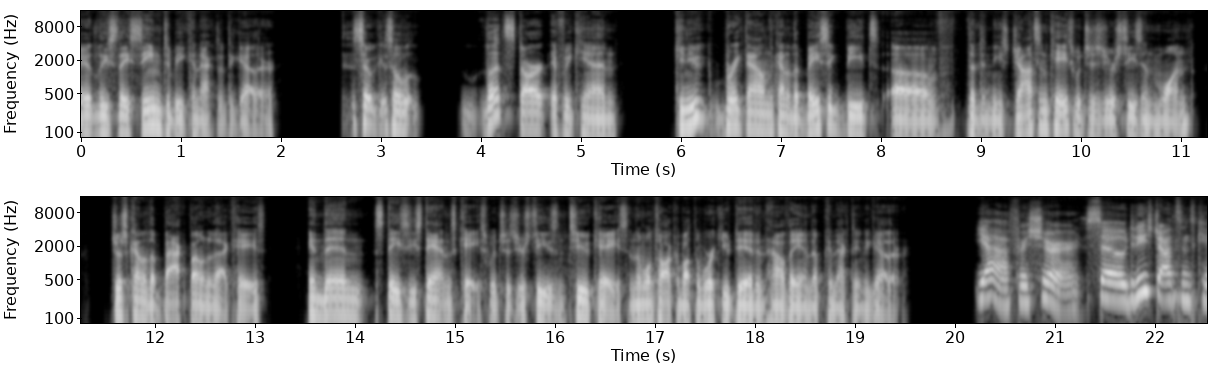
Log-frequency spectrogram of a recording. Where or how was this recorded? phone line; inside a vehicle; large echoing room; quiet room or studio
quiet room or studio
